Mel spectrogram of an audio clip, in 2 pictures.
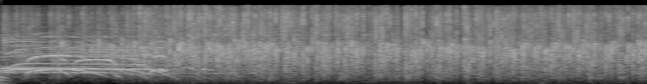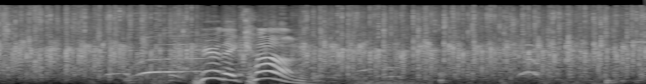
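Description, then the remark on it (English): Steady applause from an audience welcoming four guests, Moshe Kasher, Natasha Leggero, Rob Hubel and Jimmy Pardo, fills the whole stretch, a dense crackle of clapping that holds at an even level while a voice briefly speaks over it partway through. “A little light on the applause, but...”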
